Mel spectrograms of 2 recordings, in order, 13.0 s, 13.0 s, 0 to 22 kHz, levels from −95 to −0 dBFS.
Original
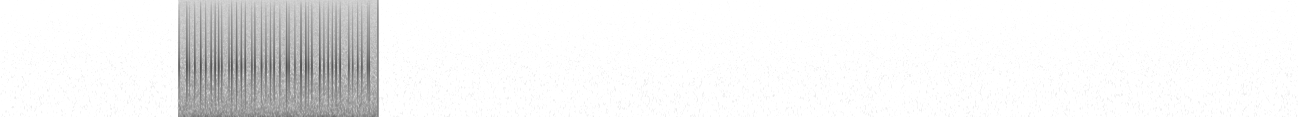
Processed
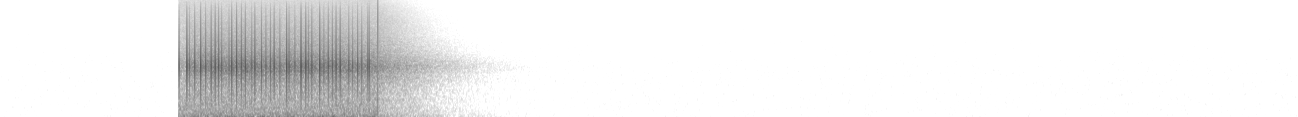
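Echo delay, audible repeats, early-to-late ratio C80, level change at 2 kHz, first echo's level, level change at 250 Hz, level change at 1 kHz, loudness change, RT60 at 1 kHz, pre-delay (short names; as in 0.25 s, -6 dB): none, none, 10.5 dB, -3.5 dB, none, -3.5 dB, -3.5 dB, -3.5 dB, 2.2 s, 5 ms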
